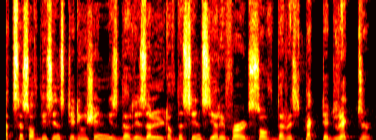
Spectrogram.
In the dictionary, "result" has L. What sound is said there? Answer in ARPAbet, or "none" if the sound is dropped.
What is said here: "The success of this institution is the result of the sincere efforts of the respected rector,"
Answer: L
